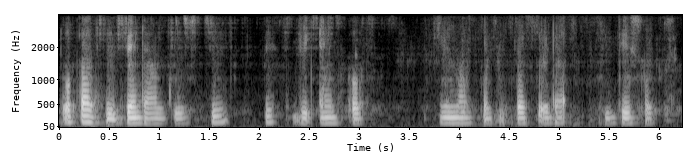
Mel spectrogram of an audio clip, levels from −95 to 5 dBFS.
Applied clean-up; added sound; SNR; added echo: neural separator model SepFormer DNS4.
